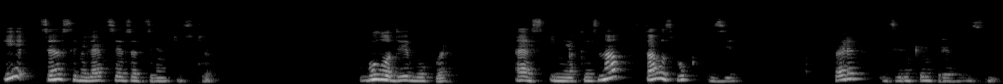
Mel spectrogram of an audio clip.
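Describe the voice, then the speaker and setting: A woman teacher with a Ukrainian accent and a lowish voice explains sound rules step by step. She slows down on each example word and says it carefully. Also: animated. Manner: slow, careful dictation of examples. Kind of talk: explaining phonetics lesson.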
